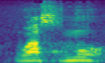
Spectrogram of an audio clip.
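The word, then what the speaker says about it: اسم: Boleh wa ismu boleh atau apa? Was wasmu langsung karena ini hamzel wasal boleh tidak dibaca apabila dia bersambung dengan kata yang sebelumnya wasmul dibacanya ya paham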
